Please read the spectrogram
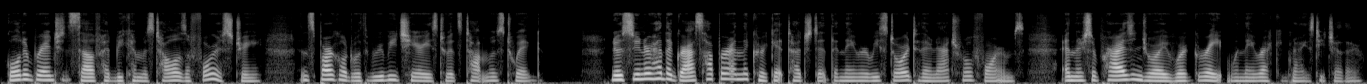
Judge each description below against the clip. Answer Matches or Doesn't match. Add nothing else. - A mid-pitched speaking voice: Matches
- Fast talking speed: Matches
